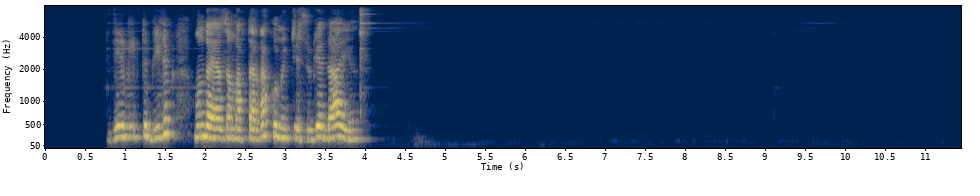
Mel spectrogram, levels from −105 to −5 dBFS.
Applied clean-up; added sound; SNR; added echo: neural mask model DeepFilterNet 3.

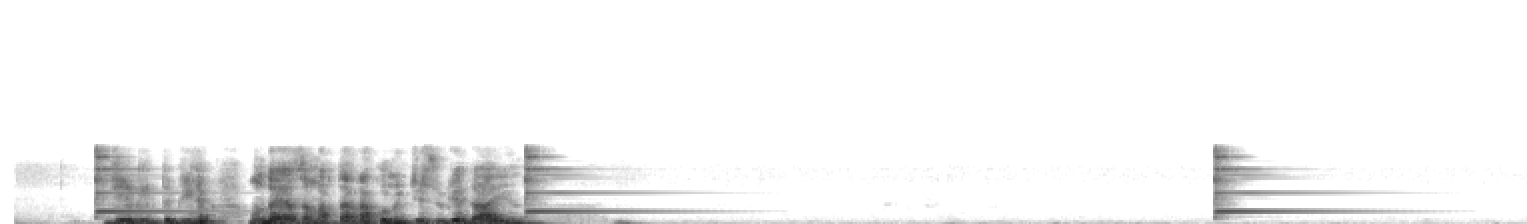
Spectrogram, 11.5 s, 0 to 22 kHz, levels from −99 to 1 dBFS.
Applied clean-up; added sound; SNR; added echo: none; Bell; 18 dB; reverberation time 0.3 s.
